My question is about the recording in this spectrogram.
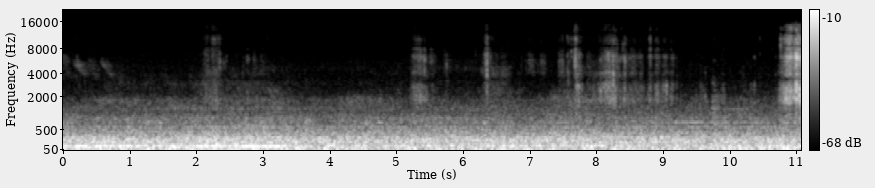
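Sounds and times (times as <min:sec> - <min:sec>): low steady hum: 0:00.0 - 0:11.0
faint rustle: 0:05.2 - 0:10.0.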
